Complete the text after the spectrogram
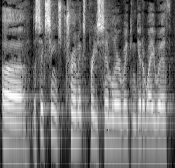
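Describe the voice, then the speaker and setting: Hoarse man talking through a car build. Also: a little high, steady tone, brisk, a little mellow. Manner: rambling, filler-heavy, enthusiastic about parts. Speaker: shop owner showing a car build. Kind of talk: casual shop walkaround talk. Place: car workshop.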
